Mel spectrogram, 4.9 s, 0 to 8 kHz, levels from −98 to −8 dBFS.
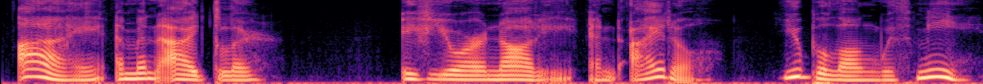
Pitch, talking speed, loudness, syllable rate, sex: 175 Hz, 170 wpm, -19 LUFS, 5.0 syllables/s, female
